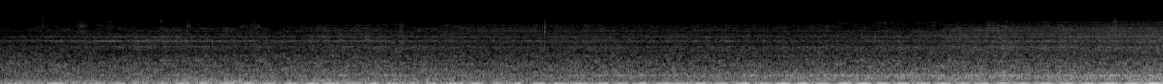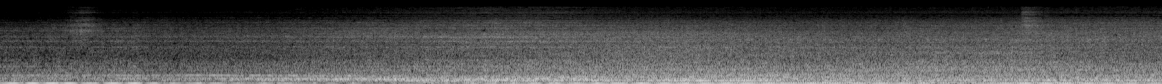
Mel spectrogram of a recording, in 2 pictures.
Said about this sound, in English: Arriving in now is the 11:28 ScotRail service from Cowdenbeath to Edinburgh Waverley.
